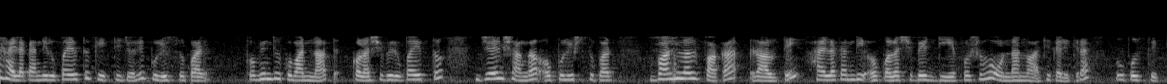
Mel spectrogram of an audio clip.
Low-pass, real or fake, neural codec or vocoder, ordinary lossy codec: 3.6 kHz; fake; codec, 16 kHz in and 24 kHz out, 2.2 kbps, FireRedTTS-2 codec; none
